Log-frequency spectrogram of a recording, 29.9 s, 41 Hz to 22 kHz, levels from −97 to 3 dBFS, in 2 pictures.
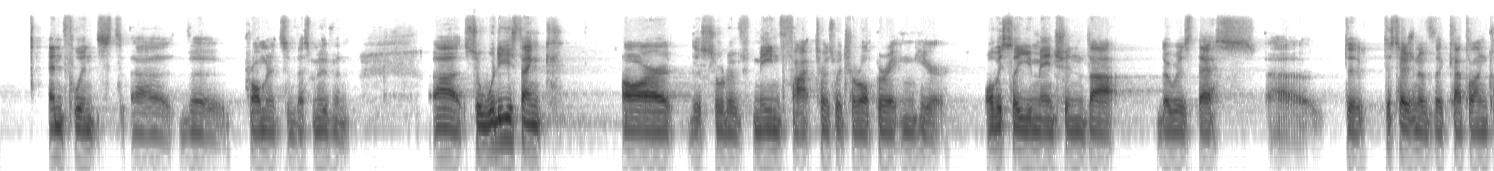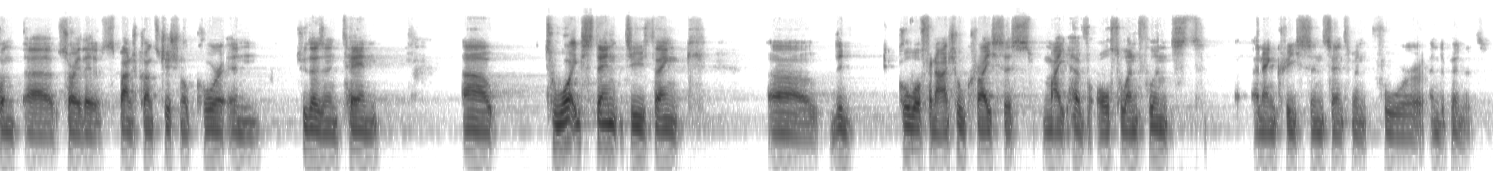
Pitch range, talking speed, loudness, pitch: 90-95 Hz, 135 wpm, -31 LUFS, 90 Hz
